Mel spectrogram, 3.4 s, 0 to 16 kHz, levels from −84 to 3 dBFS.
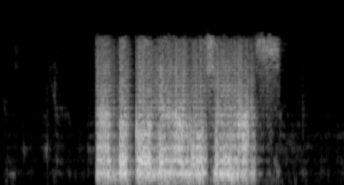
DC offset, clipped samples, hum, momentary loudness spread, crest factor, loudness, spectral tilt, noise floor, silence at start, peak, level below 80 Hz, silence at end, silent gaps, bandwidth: under 0.1%; under 0.1%; none; 14 LU; 16 dB; -16 LUFS; -5 dB/octave; -66 dBFS; 0.95 s; -2 dBFS; -42 dBFS; 0.65 s; none; 8.2 kHz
